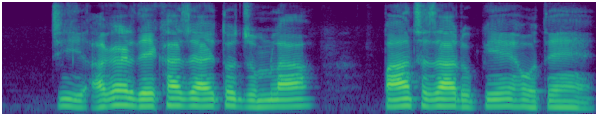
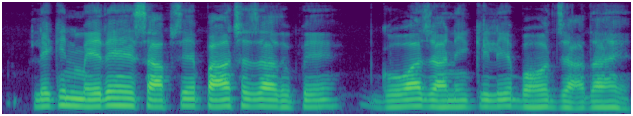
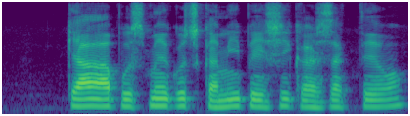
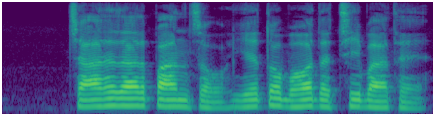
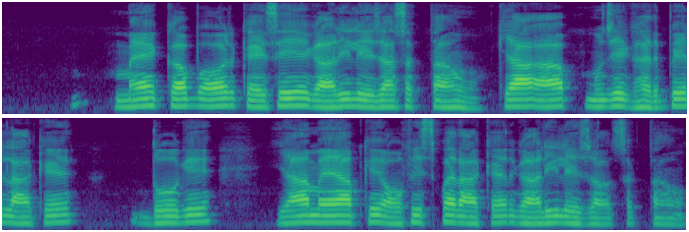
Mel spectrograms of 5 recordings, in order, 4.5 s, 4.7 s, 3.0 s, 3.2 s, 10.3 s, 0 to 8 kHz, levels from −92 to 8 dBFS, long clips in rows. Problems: none marked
